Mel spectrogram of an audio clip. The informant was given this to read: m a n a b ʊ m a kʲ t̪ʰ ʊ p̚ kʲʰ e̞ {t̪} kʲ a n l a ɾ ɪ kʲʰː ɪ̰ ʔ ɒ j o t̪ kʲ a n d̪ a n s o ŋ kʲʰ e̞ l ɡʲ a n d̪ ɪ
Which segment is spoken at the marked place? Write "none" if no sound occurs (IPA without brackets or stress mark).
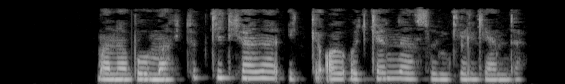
t̪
